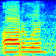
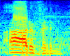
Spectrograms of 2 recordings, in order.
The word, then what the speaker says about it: Arwen: Ambas as pronúncias são corretas. Então, você pode falar tanto Arwen quanto Arwen.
